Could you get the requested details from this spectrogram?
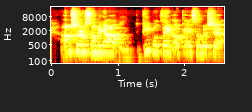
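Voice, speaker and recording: At a very fast pace, a man with a high pitch talks in a raised, projected voice and an animated tone. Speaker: commentary video host. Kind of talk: casual vlog commentary.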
